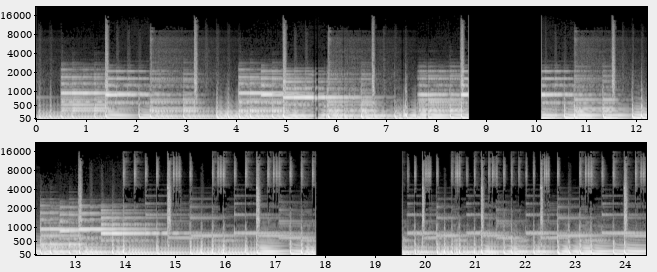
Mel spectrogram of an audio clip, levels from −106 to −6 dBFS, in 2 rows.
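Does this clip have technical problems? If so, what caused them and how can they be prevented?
Yes. The clip has three kinds of fault.

Repeated packet loss (robotic sound) runs from 5.51 to 7.85 s. Audio data kept going missing over this stretch. Each hole was patched by stretching out the last bit of sound, and about 16 holes follow one another closely. The longest lasts 60 ms. Together they fill about 480 ms, roughly a fifth of the stretch. The result is choppy, with pieces missing. A larger jitter buffer and forward error correction would prevent this.

A playback stall occurs twice. The audio goes silent mid-flow from 8.64 to 10.10 s, about 1.46 s, and again from 17.81 to 19.53 s, about 1.73 s. It then resumes. The likely cause is that the player ran out of buffered data or its playback thread was blocked, so nothing reached the output until it recovered. Keeping more data buffered and giving the audio thread priority would prevent it.

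Time-compressed catch-up follows each stall. From 10.10 to 13.10 s the audio plays at 1.15 times normal speed. From 19.53 to 22.53 s it plays at 1.5 times. The player is trimming its backlog by cutting out small pieces and cross-fading the joins. The pitch stays normal, but the sound is hurried. Preventing the stalls removes the need for it, and a gentler catch-up rate makes it less noticeable.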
